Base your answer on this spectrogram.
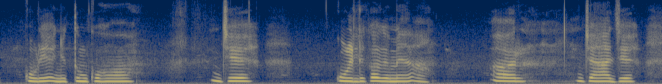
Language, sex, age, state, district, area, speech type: Santali, female, 18-30, Jharkhand, Seraikela Kharsawan, rural, spontaneous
